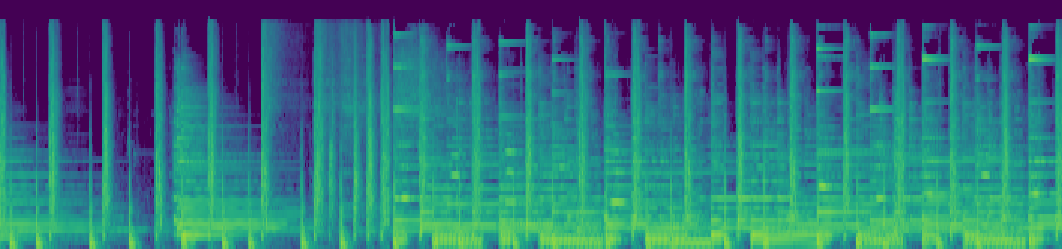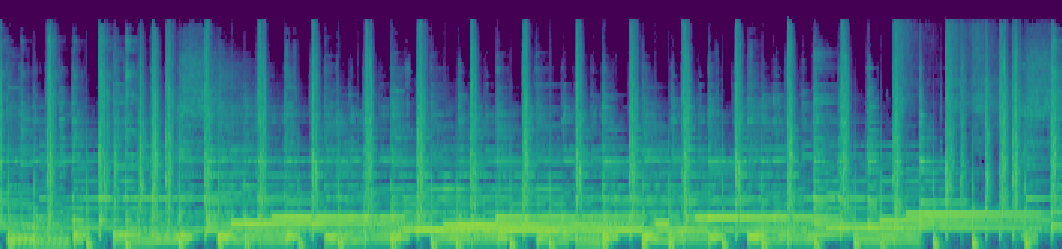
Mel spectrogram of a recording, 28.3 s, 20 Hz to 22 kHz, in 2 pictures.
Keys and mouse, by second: 6.4 Down, 7.8 click, 9.0 Up, 10.3 click, 13.2-13.8 drag, 15.9 click, 17.3 m, 19.0 click, 21.9 click, 26.6 click.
